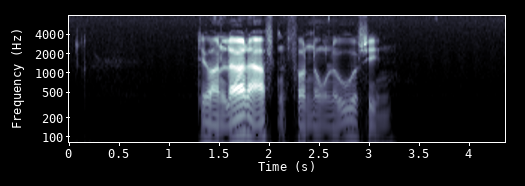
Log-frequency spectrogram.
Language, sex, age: Danish, male, 33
